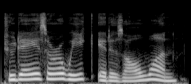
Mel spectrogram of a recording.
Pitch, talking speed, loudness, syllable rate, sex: 205 Hz, 285 wpm, -14 LUFS, 5.7 syllables/s, female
